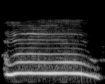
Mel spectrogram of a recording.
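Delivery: high whooping shout of support; big cheering woo from the audience; excited cheer. Real, not acted. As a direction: whoop it up loud for her. Cheering on the next poet.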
